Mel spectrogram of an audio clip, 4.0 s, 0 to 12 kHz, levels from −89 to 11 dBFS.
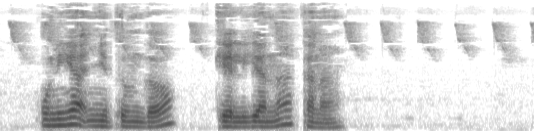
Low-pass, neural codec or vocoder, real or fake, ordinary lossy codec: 10.8 kHz; none; real; AAC, 32 kbps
